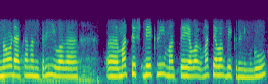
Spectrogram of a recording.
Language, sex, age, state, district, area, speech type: Kannada, female, 18-30, Karnataka, Koppal, urban, conversation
